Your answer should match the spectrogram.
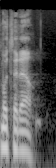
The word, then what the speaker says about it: mozzarella: If she's from New Jersey and Italian, you don't pronounce the A at the end of the word. It's just mozzarella.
